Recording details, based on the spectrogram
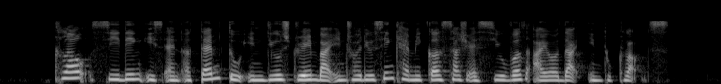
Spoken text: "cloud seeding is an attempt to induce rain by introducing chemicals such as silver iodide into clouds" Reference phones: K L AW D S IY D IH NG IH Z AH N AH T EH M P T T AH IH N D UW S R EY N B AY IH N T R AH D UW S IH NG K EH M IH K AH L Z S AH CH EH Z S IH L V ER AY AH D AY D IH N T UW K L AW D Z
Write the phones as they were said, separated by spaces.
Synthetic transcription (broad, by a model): K L AW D S IY D IH NG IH S AH N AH T EH M P T T AH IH N D UW S R EY N B AY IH N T R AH D UW S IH NG K EH M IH K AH L S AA CH EH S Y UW V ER AY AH D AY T IH N T UW K L AW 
